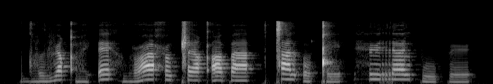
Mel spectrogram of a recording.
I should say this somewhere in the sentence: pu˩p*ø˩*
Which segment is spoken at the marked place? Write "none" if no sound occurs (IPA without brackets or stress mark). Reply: ø˩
